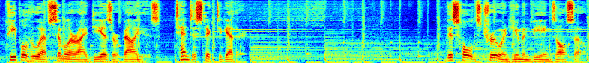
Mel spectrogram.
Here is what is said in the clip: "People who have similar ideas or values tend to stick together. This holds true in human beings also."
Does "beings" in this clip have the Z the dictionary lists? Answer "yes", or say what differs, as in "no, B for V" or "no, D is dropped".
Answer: yes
